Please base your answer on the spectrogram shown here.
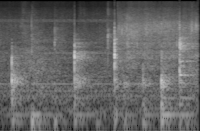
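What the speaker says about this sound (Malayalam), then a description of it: "അതിന് വേണ്ടിയിട്ടാണ് ഞാൻ ഉള്ളി ഇച്ചിരി നേരം ഒന്ന് വഴറ്റുന്നത്." Shallots sautéing in a pan for a duck curry, giving a soft continuous sizzle broken by sharp, irregular spoon scrapes and taps against the pan, close and clear with no talking.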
